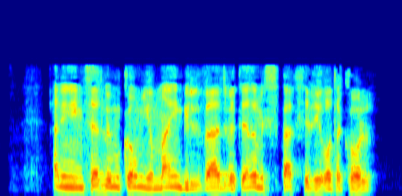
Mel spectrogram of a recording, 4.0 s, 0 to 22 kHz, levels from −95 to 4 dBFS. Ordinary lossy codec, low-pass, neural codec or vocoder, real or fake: MP3, 32 kbps; 5.4 kHz; codec, 44.1 kHz, 7.8 kbps, Pupu-Codec; fake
